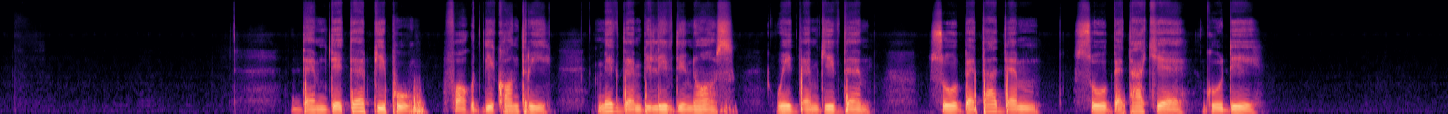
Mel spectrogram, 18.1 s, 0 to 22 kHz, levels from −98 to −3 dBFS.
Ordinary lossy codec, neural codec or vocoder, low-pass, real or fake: none; autoencoder, 48 kHz, 128 numbers a frame, DAC-VAE, trained on Japanese speech; none; fake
